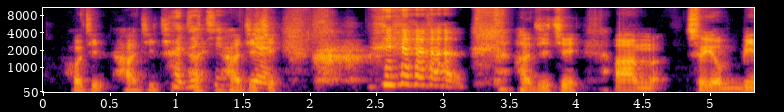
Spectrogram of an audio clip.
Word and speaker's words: Hajichi: Hajichi.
